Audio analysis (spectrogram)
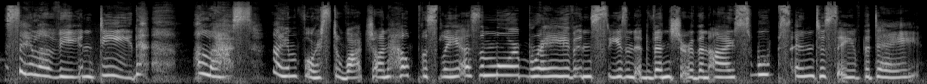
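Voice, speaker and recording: An actress playing a theatrical young former goddess who speaks grandly and drops French phrases, in a video game. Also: female voice, extremely high pitch, unhurried. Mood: mock-tragic.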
